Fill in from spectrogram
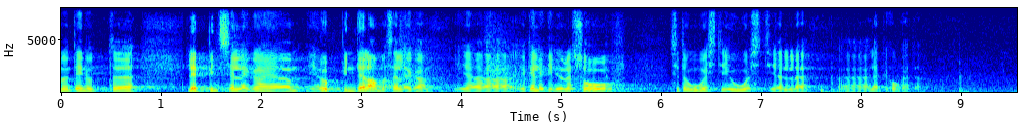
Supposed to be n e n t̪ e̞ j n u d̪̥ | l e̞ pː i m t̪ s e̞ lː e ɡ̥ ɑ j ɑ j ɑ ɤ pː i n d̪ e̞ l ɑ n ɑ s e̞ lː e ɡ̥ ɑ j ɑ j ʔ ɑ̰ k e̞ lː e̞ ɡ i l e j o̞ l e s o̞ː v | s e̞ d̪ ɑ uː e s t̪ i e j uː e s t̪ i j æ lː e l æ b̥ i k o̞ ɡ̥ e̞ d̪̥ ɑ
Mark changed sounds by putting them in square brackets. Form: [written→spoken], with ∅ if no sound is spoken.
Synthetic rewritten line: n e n t̪ e̞ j n u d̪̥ | l e̞ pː i [m→n] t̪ s e̞ lː e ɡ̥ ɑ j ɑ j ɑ ɤ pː i n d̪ e̞ l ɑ [n→m] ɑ s e̞ lː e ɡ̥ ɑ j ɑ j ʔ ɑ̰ k e̞ lː e̞ ɡ i l e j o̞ l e s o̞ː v | s e̞ d̪ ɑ uː e s t̪ i e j uː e s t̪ i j æ lː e l æ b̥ i k o̞ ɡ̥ e̞ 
